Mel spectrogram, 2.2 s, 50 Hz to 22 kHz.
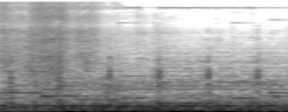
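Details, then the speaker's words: Lavaner 5 kW diesel heater newly fitted in a static caravan, fuel just primed, powered from a leisure battery with solar: steady low fan rumble with soft, regular fuel-pump ticks a few times a second; normal start-up. "fuel pump's working that's a good sign we go going time with the fuel pump so I can hear it powering up"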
